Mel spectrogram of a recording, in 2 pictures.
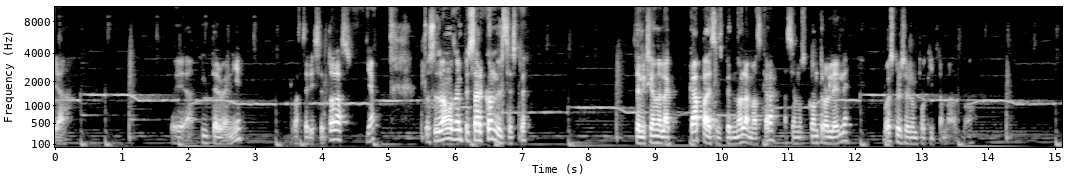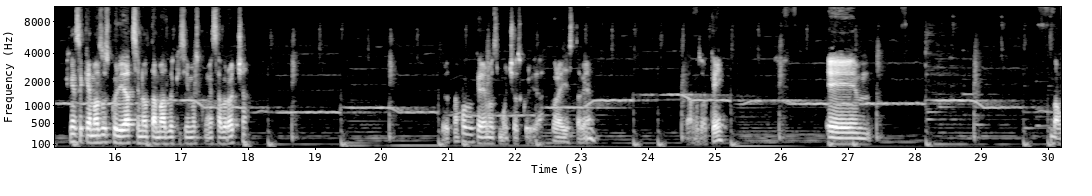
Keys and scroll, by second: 10.3 super+l.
